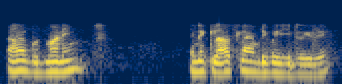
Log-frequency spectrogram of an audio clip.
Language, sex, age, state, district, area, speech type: Tamil, male, 18-30, Tamil Nadu, Thanjavur, urban, conversation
